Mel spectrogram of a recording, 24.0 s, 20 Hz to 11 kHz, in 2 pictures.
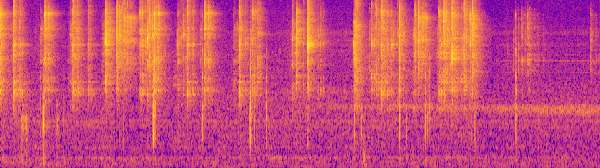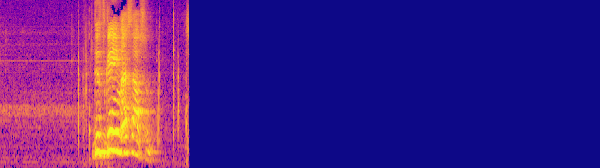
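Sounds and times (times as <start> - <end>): ball rattling in plastic maze: 0.0 - 10.9.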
